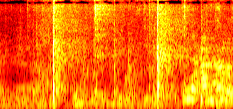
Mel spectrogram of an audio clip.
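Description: Practice swords striking shields and armour in sparring: three sharp cracks, the loudest about half a second in, the others near one second and around a second and a half.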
